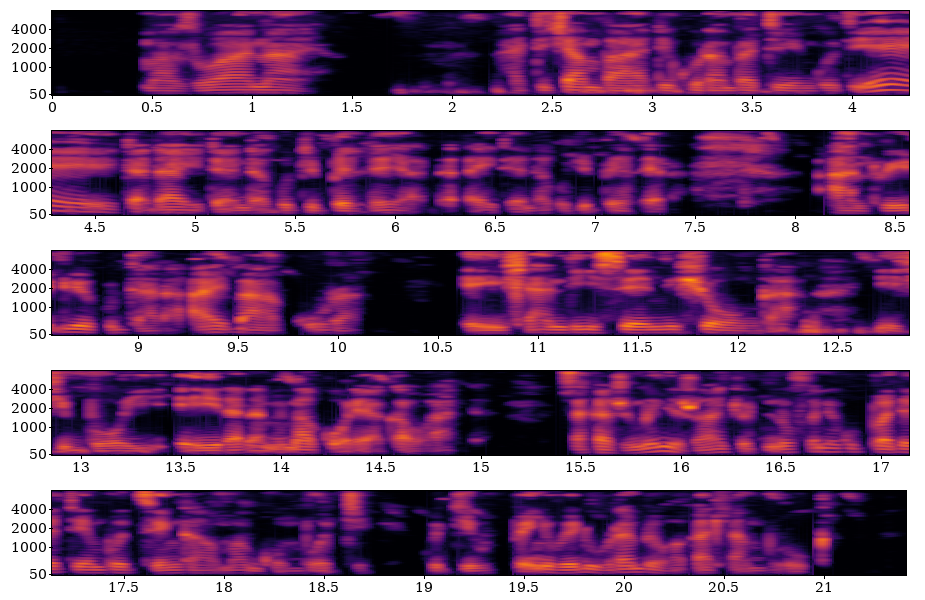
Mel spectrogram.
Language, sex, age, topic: Ndau, male, 25-35, health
